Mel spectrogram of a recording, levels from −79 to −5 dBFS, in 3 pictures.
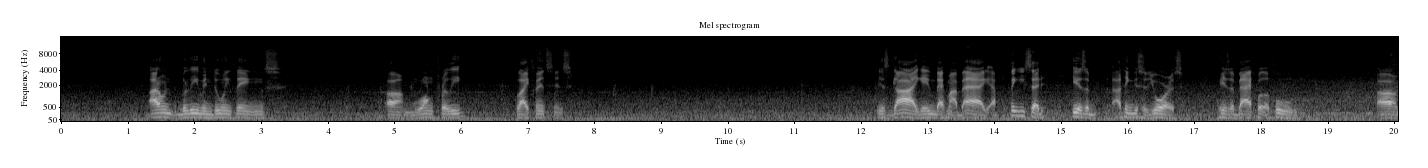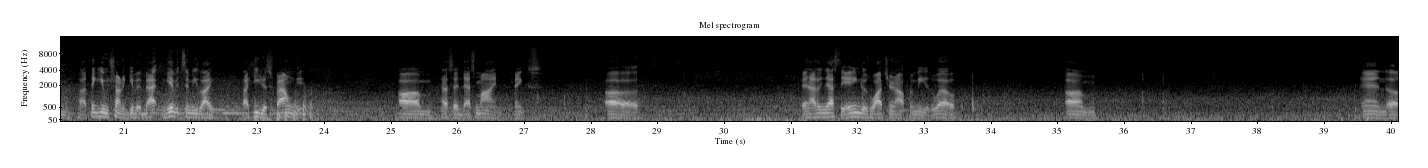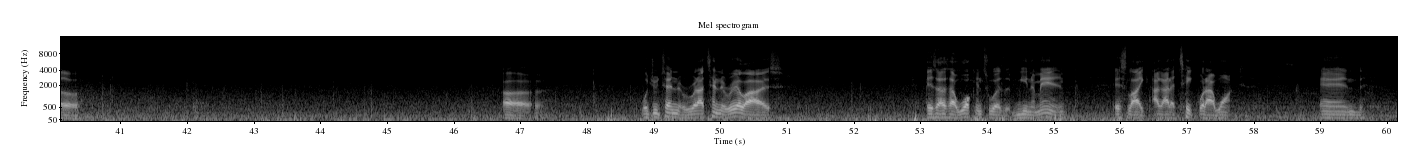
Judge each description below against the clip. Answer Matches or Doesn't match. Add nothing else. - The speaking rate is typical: Doesn't match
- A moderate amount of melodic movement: Doesn't match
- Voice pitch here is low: Matches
